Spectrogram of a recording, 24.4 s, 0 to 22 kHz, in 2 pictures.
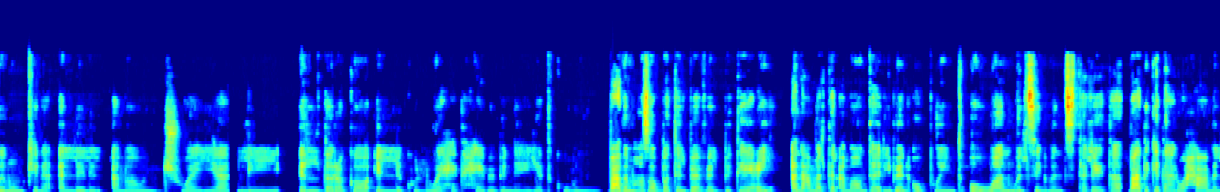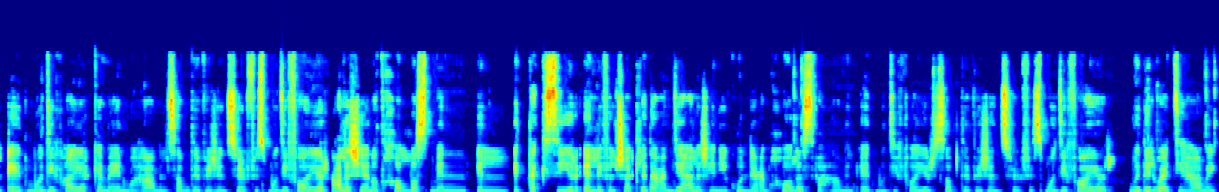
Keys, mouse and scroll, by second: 11.6-15.3 drag, 20.2-21.8 drag, 23.7-24.3 right drag.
